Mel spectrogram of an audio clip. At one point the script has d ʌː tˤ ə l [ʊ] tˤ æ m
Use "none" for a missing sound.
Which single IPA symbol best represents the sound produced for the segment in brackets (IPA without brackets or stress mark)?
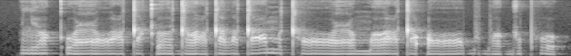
ə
